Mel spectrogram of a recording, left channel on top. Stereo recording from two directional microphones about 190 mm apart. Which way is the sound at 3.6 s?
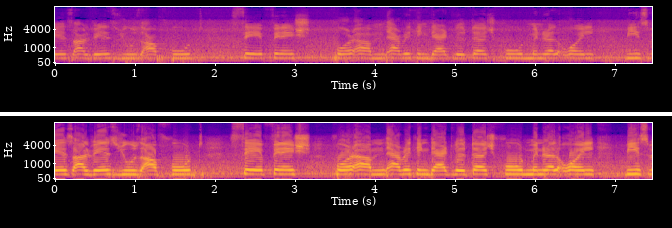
30° right (ahead or behind).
